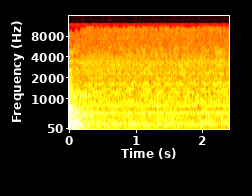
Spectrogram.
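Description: Near silence in a pause between sentences of a speech: a faint steady electrical hum, with the end of a man's word dying away at the very start.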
